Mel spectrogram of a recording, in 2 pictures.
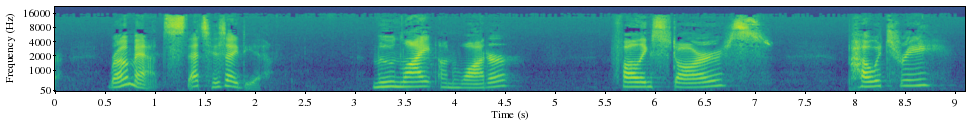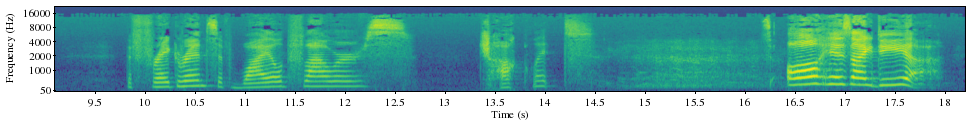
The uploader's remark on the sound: Live talk from our April 2016 Captivating event.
